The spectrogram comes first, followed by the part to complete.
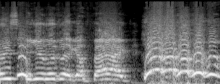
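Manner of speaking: mock very high, shrill squeaky giggle, drawn out. Act out him passing on what the girls whispered, imitating a squeaker giggle. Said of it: "in a squeaker giggle".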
